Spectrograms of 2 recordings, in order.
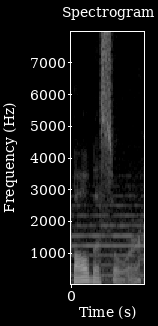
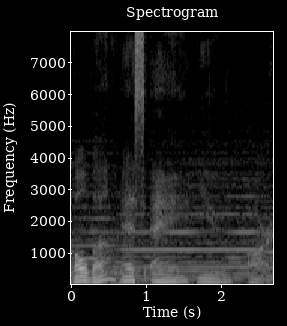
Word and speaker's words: Bulbasaur: And then we're going to name the next one Bulbasaur. God forbid I forget how to spell Bulbasaur. Bulb, B-U-L-B, Bulba, S-A-U-R.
